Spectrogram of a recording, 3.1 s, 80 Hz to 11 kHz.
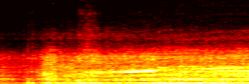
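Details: Maruti Suzuki 800 with old carburettor engine, after repair of a crunching start noise traced to a worn flywheel ring gear: brief crank, then it catches and runs smoothly with no grinding from the starter. Starter bendix still due for repair.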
